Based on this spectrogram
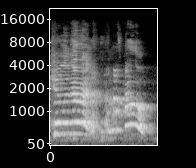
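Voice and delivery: high, laughing hype shouts; excited cheering. Real, not acted. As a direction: cheer the class on loudly. Coach cheering finished set.

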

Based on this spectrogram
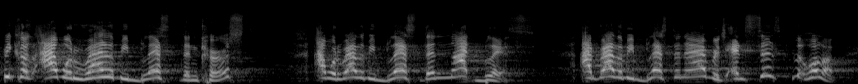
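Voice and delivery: high, loud, rising sermon climax; full-force preaching. Acted. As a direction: lift the church with every line.

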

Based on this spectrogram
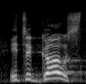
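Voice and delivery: a touch of startled fright, voiced by a reader; cry of fear. A narrator's reading. Preacher reading the disciples' sighting on the lake, mildly frightened cry. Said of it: "they cried out in fear".

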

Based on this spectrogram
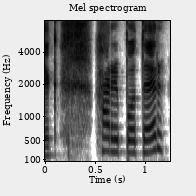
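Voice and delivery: ordinary talk

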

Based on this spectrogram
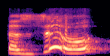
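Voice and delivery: loud, dismayed cry; miserable exclamation. A narrator's reading. Missus Prim hearing of the zoo, exclaimed miserably. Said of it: "Missus Prim exclaimed miserably".

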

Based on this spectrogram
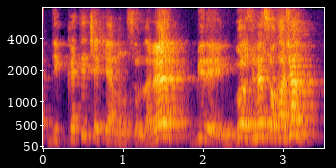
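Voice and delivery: ordinary talk

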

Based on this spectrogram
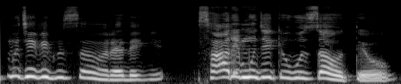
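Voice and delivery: high-pitched mock protest; playful complaint. Real, not acted. Pet owner asking why all get cross, high playful complaint. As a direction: protest high, half in fun.

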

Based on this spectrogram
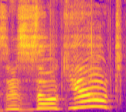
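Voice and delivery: high, loud, slow squeal of delight; gushing excitement. Real, not acted. Crafter gushing over happy mail stickers, squealing with excitement. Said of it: "I'm trying to calm down".

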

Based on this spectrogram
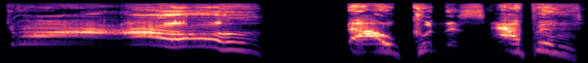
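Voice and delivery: high, loud anguished cry; shocked, shouting disbelief; defeat scream. Acted. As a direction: scream as you fall.

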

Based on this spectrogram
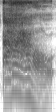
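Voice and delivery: a short high mock yelp of pain. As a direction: yelp "ow" like you just got smacked. Mock pain cries in retelling.

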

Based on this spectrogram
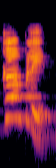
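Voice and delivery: Complete said high, falling on the stressed PLETE; corrective pronunciation. Shown as a demonstration. Teacher correcting a student's reading, high corrective model. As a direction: model Complete firmly, second syllable stressed. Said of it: "viết nào đọc thế chứ".

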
